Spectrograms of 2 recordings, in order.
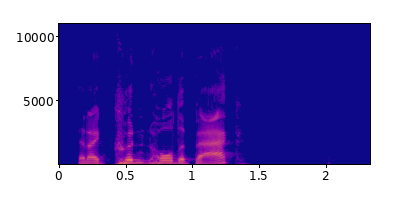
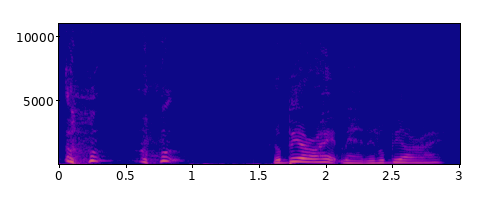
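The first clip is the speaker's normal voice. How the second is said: slow, soft, higher-pitched comforting; nice-kid reassurance; 3 semitones higher, 7 dB quieter, slower than usual. Retold or imitated. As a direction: soothe gently like a kind schoolmate. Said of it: "He was the nicest guy ever".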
